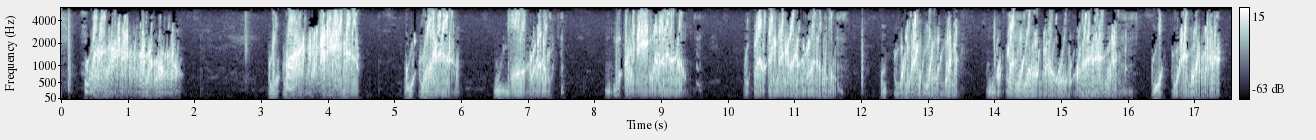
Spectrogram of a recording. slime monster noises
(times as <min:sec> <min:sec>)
0:00.3 0:01.8, 0:03.1 0:04.5, 0:12.3 0:17.5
